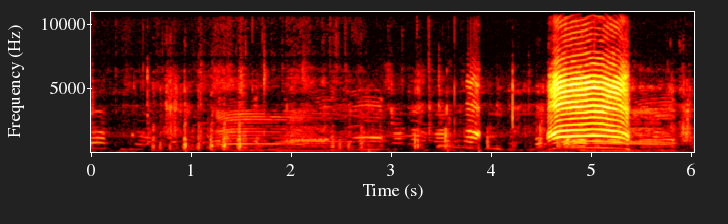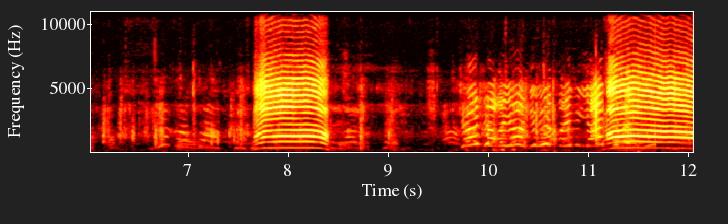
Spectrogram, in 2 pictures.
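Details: Lamb with sheep, three loud bleats of under a second each, roughly three seconds apart, after quieter scattered clicks and soft sounds, the last preceded by a wavering softer call.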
